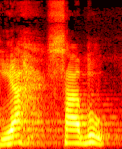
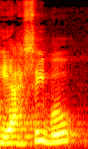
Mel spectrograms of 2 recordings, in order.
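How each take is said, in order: First: The middle vowel is an open 'a' sound. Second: The middle vowel is a front 'i' sound. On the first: "dengan fathah" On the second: "dengan kasrah"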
